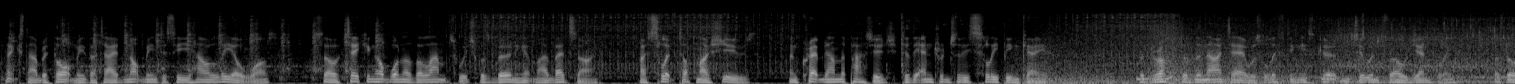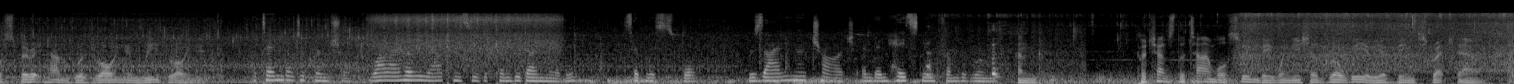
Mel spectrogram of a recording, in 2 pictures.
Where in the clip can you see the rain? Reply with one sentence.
The rain can be heard from 10.0 to 30.2 s.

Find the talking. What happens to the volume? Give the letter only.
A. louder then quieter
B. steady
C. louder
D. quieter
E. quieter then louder
B.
